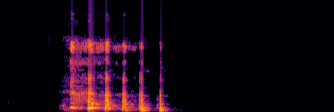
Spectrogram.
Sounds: Laughter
